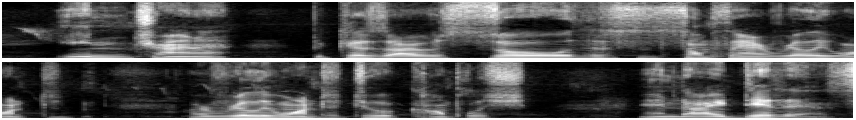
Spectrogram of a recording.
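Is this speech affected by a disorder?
Yes: traumatic brain injury.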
